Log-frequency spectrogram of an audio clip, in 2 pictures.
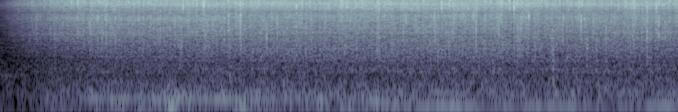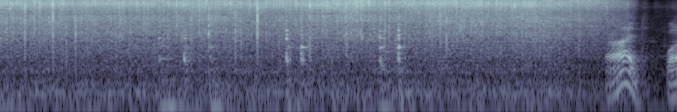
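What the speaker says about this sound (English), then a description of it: "Our rouladen have nicely seared" Cabbage rolls sear in a hot pan with a loud, continuous broadband sizzle and crackle close by, holding steady throughout before cutting off abruptly at the end, with no talking.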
